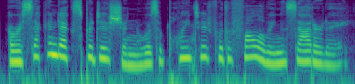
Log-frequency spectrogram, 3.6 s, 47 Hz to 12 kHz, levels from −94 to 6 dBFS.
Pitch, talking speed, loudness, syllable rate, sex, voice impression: 225 Hz, 150 wpm, -17 LUFS, 5.6 syllables/s, female, feminine, adult-like, slightly weak, slightly raspy, calm, reassuring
